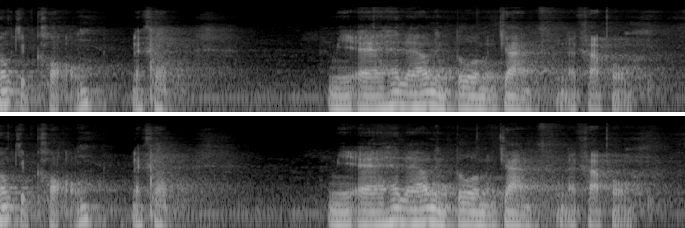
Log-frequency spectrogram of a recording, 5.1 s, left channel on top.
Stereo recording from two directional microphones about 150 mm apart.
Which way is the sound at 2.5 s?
10° right (ahead or behind).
